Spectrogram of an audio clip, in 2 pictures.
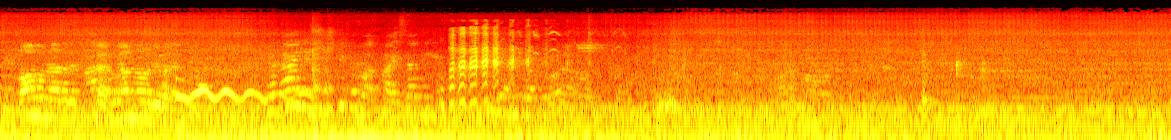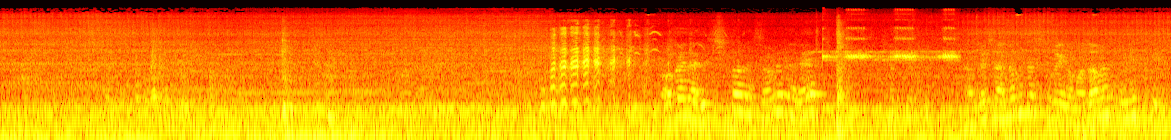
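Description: Men talk calmly nearby.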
